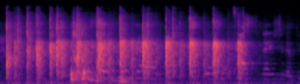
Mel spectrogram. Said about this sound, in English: All right, yeah, give her a round of applause.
